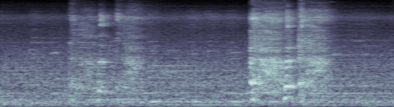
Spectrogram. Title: Girl coughing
